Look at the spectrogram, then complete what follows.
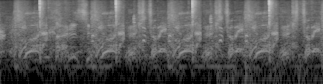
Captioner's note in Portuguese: sons do jogo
